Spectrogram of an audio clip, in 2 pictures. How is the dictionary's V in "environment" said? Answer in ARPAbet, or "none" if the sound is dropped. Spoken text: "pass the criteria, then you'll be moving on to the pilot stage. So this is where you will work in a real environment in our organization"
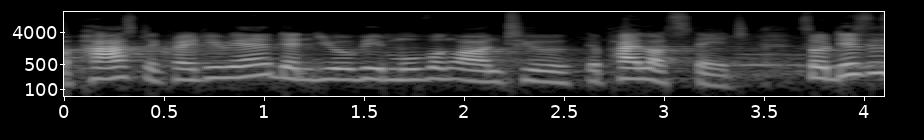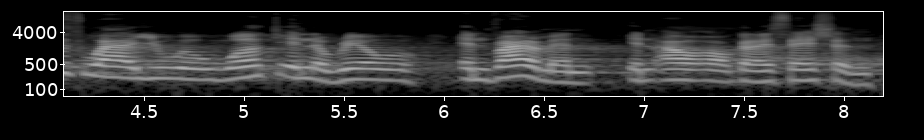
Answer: V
